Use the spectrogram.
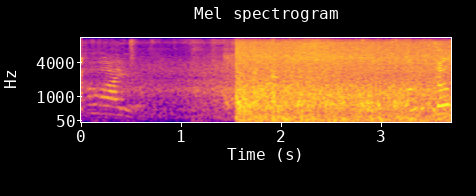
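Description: Quiet at first, then heavy Minecraft video game rain and a rumbling roar of thunder crash in suddenly and continue loudly to the end.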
